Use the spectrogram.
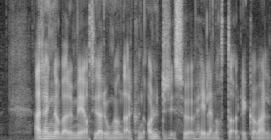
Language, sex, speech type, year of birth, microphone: Norwegian, male, spontaneous, 1972, Shure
